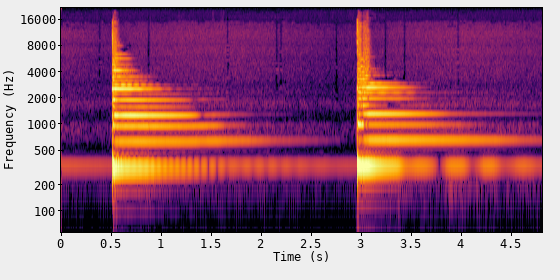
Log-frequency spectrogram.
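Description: A ukulele E string is plucked twice while being tuned by ear toward a reference pitch. Each note rings out bright and close and decays slowly, with no voices over it.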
